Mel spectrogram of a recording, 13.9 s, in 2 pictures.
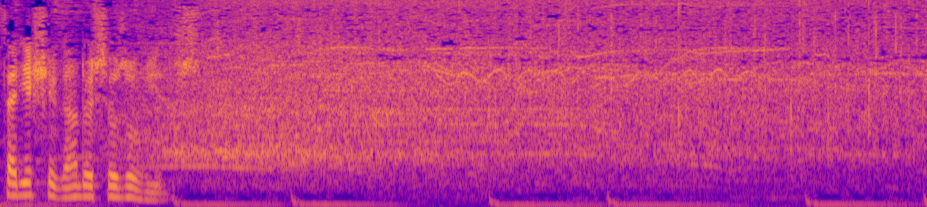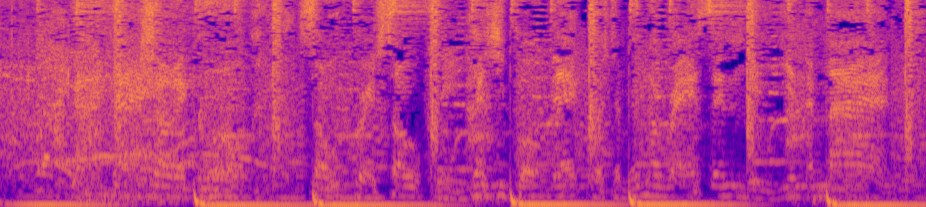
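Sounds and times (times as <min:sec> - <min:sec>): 
speech: 0:00.0 - 0:01.6, 0:09.8 - 0:13.8
cheers: 0:00.7 - 0:09.2
crowd applauding: 0:00.8 - 0:09.2.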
